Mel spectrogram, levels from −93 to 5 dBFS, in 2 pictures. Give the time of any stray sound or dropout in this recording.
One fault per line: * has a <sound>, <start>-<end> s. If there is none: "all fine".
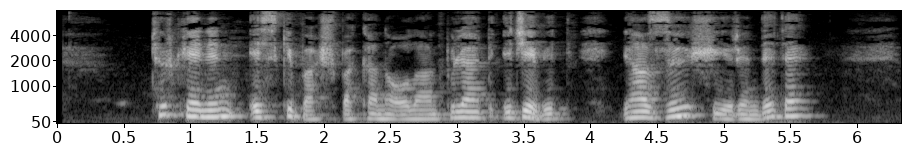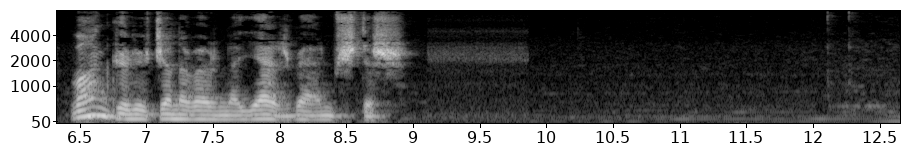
all fine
